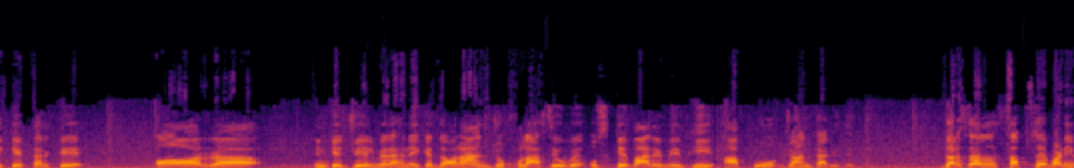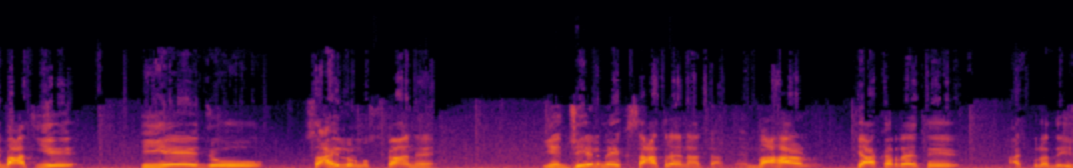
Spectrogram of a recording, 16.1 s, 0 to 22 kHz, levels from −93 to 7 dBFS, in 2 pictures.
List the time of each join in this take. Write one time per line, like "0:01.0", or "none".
none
